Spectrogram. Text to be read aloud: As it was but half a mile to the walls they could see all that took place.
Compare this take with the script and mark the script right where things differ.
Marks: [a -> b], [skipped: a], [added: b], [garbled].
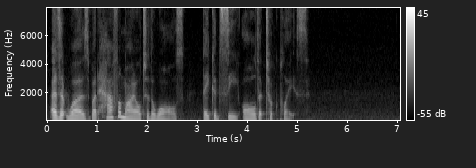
As it was but half a mile to the walls they could see all that took place.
